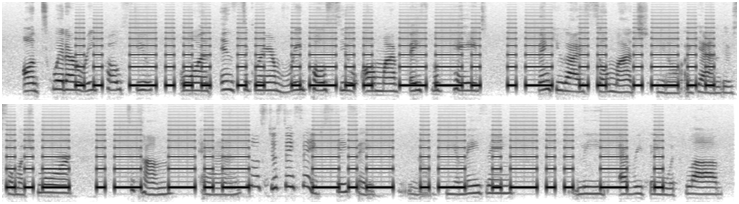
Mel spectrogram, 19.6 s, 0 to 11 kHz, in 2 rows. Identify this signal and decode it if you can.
Morse code, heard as electronic beeps, machine-sent, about 10 wpm, 380 Hz, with speech in English. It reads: IBILGAILUAK KALTE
